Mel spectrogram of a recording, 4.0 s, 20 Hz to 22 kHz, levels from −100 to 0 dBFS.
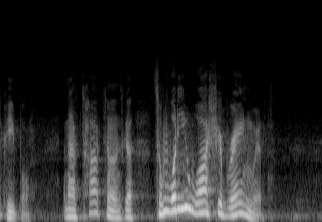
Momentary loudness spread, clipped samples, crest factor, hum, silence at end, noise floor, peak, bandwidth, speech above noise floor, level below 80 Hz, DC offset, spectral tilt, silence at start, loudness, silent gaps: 13 LU; under 0.1%; 18 dB; none; 0.75 s; -61 dBFS; -8 dBFS; 3.7 kHz; 34 dB; -64 dBFS; under 0.1%; -12.5 dB/octave; 0 s; -27 LUFS; none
